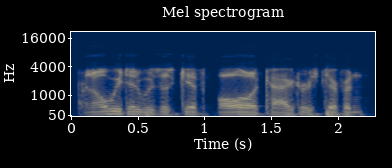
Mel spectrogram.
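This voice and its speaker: A low-pitched man tells casual anecdotes in a rambling, conversational way. The sound is dry and close, but slightly dull and lo-fi. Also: flat delivery, very fast, no room sound. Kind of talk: casual podcast chat, telling anecdotes.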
